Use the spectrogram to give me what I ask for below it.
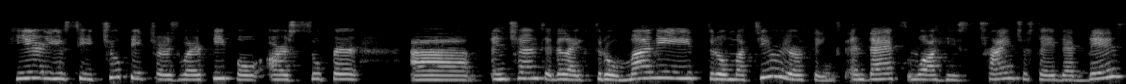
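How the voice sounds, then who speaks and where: Slow, hesitant woman, lo-fi sound. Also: a little high, fairly bright tone. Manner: hesitant, searching for words, many fillers. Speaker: study group member. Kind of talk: casual spiritual study discussion. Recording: dull lo-fi audio.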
